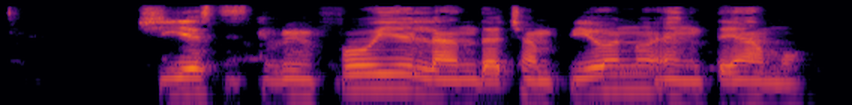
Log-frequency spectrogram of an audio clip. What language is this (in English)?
Esperanto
